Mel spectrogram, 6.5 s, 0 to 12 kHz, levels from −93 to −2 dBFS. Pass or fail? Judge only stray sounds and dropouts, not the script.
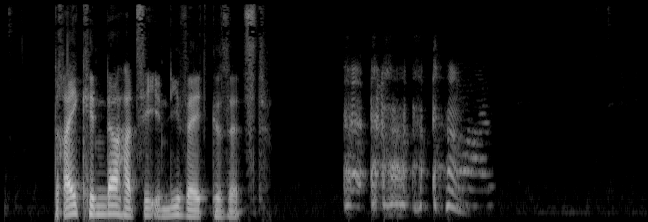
fail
